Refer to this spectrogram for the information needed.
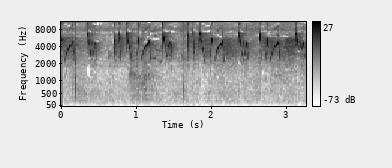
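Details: White-eye song used as a lure to prompt other birds to sing, with richly varied fill phrases: rapid, high, thin twittering of short rising and falling whistled notes, about one per second in loose bursts, nearly unbroken.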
